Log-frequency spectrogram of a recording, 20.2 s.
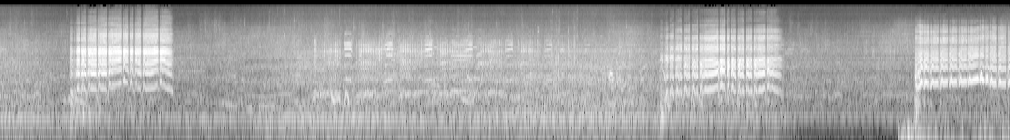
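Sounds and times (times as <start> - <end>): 
penguin calls: 1.4 - 3.5, 6.2 - 11.6, 13.2 - 15.7, 18.3 - 20.2.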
